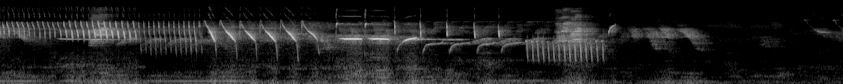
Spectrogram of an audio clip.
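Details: Canary song with a buzzy roll, a run of rapid descending notes, pure whistled tones and upslurs, a harsh burst, then fading to near silence.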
